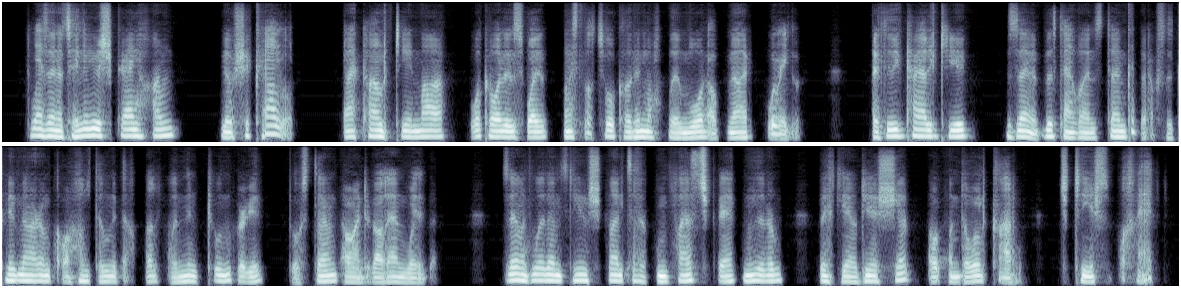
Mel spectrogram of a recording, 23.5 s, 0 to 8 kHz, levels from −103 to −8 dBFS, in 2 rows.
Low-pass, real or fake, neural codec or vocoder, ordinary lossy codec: none; fake; codec, 16 kHz, 0.5 kbps, FreqCodec, larger model; none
